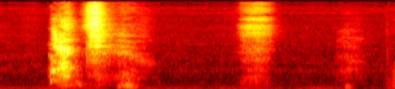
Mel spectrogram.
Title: Short volley of loud sneezes 🤧 (male)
